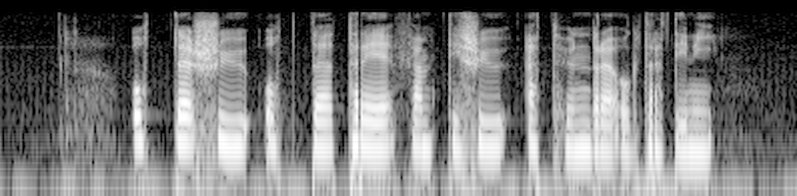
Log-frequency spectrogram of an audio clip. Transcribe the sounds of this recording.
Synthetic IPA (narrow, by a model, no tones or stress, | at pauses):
ʔɔt̪əʃʉːʔɔt̪ət̪ʰɾeːfɛmt̪ɪʃʉːʔɛt̪hʉnd̪ɾə̰ʔo̰ːɡt̪ʰɾɛt̪ɪniː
